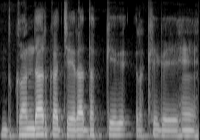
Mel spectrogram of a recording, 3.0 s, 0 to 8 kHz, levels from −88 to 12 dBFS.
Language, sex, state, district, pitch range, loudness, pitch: Hindi, male, Arunachal Pradesh, Papum Pare, 115-125 Hz, -19 LUFS, 120 Hz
